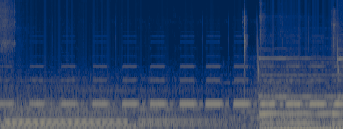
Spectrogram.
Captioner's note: heart monitor beeps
